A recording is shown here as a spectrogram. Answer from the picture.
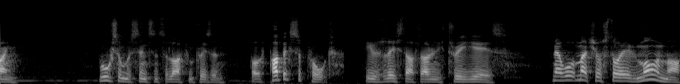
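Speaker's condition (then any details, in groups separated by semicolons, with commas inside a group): No condition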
